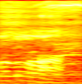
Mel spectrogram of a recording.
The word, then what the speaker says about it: aloha: Some people yell aloha, but the only real way to say aloha is a brief and warm aloha.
